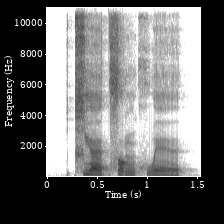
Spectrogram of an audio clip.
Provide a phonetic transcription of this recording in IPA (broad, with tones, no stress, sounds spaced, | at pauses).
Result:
t͡ɕ j ɛ˥˨ t͡s ɤ˥˨ ŋ x w e˥˨ ɪ̯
